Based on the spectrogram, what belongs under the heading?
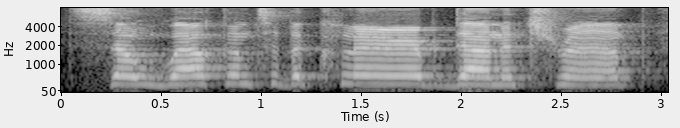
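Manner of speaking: loud, gushing mock welcome; mock celebration. Mock-welcoming Trump to the club, loud and gushing. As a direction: cheer him into the club, hamming it up.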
